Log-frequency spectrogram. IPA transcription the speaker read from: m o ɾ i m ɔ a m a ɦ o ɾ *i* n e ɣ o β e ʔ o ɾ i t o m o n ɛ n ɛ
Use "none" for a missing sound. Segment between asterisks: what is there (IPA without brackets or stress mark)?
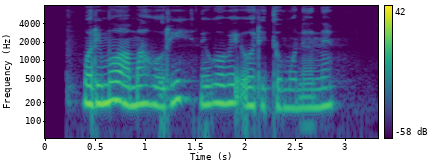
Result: i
